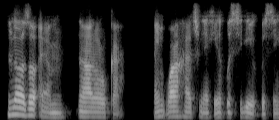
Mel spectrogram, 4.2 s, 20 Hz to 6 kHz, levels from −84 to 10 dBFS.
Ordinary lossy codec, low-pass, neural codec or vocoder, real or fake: none; 5.4 kHz; codec, 16 kHz, 1.1 kbps, Voila-Tokenizer; fake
